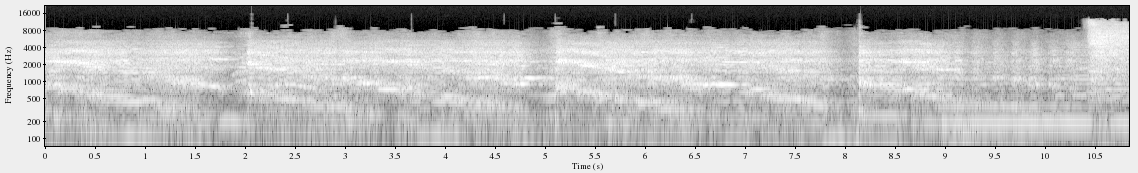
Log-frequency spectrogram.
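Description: Live rock band playing: electric guitars, bass and drum kit, loud and steady through a club PA.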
